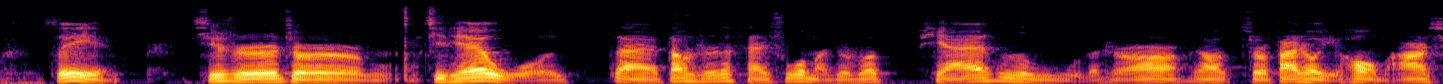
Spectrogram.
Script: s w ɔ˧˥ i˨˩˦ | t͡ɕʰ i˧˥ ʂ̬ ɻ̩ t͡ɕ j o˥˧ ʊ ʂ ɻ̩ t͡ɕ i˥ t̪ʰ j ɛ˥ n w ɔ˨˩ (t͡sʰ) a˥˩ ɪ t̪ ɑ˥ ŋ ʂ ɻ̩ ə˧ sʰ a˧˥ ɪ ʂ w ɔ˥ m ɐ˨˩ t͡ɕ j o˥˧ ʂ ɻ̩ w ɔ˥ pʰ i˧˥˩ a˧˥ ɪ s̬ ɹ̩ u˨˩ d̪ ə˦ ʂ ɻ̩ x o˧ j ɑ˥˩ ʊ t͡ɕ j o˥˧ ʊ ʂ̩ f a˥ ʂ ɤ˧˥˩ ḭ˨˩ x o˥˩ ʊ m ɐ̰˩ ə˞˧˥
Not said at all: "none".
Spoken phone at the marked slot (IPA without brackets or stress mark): t͡s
